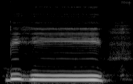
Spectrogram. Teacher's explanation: बा को बिल्कुल भी नहीं खींचना और हा को खड़ी हरकत में दो हरकत जितना लंबा खींचना है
